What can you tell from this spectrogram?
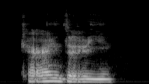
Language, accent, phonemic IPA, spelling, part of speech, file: French, Canada, /kʁɛ̃.dʁi.je/, craindriez, verb, LL-Q150 (fra)-craindriez.wav
- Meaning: second-person plural conditional of craindre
